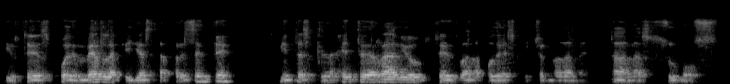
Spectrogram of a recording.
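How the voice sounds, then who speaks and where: A man's voice: fairly low pitch, fairly even intonation, normal speed, a little mellow. A man hosting a radio interview, giving a loose, rambling introduction full of fillers and repetitions. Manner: rambling, repeats himself, filler words. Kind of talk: spoken radio introduction, informal. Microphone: studio microphone.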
